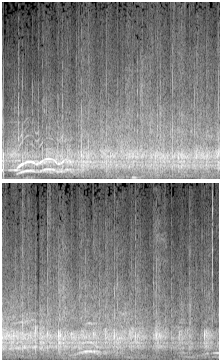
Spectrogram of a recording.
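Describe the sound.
Audience applause welcoming a speaker to a morning talk: steady, dense clapping that holds at an even loudness for about five seconds.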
